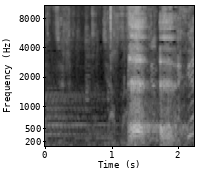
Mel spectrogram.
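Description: Rock band recording between sung lines: about a second of quieter steady held notes, then two short loud vocal outbursts, about a second in and near the end.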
